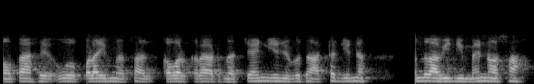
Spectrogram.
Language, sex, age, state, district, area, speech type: Sindhi, male, 45-60, Gujarat, Junagadh, rural, conversation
